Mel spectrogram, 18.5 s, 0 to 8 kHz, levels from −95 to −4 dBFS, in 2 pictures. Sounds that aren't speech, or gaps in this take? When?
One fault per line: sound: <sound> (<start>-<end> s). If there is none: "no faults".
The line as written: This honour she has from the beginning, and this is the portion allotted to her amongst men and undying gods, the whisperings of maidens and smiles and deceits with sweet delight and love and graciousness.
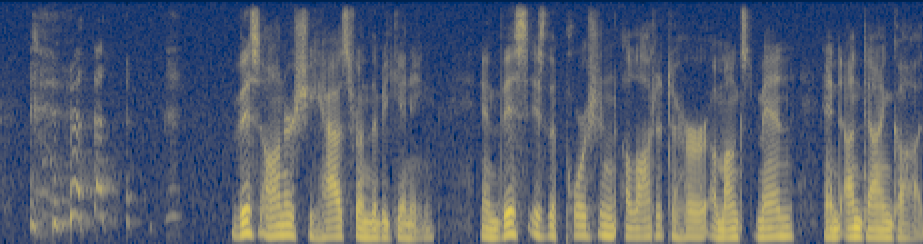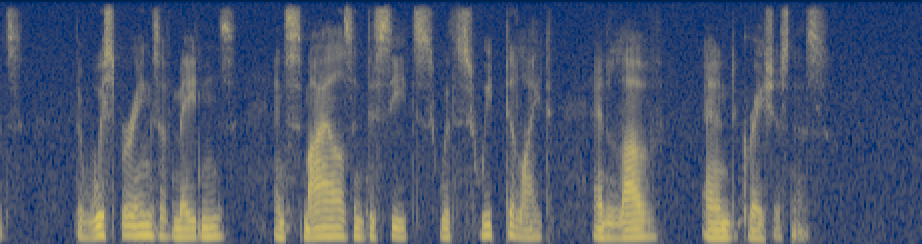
sound: laugh (0.3-1.8 s)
